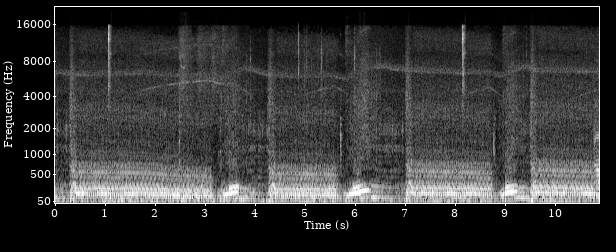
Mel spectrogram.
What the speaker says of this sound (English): So we're going to downshift right through the box.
